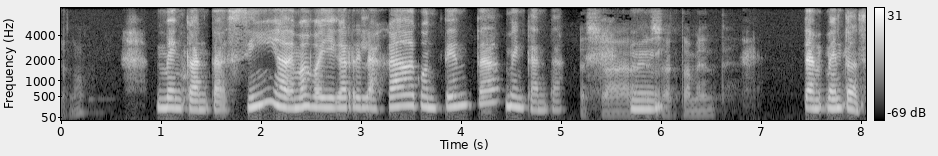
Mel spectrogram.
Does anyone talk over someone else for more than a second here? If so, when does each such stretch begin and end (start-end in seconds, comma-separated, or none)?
none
